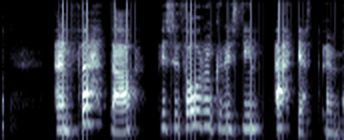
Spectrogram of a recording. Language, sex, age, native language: Icelandic, female, 12, Icelandic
